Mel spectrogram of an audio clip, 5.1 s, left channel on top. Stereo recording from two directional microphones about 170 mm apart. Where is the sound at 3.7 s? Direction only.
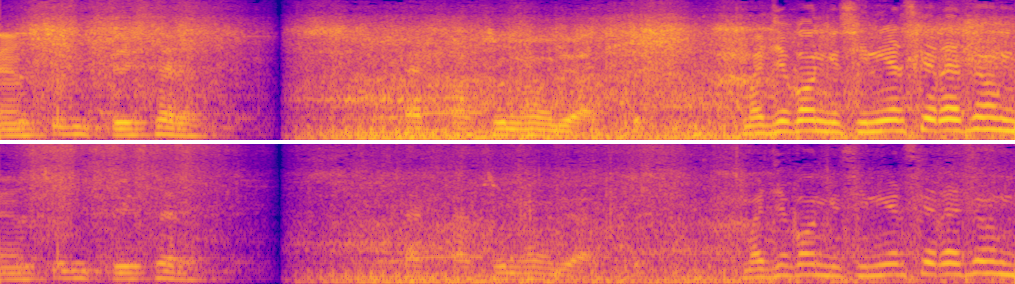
60° left (ahead or behind).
